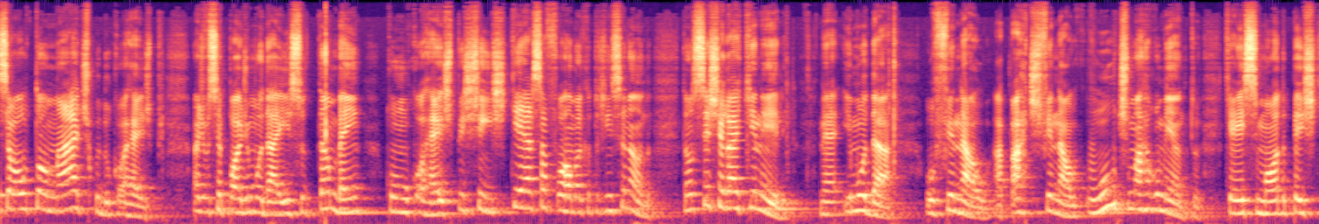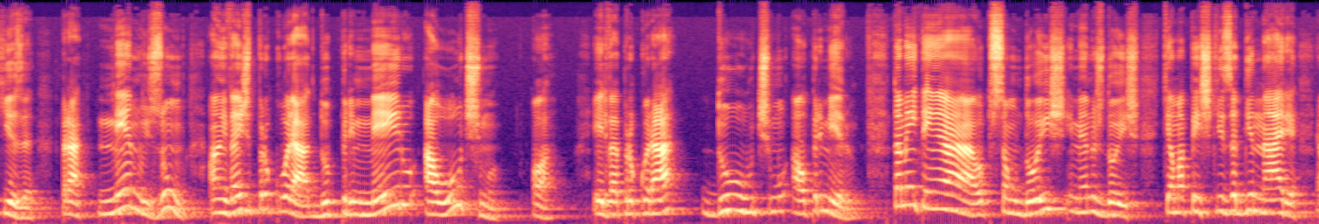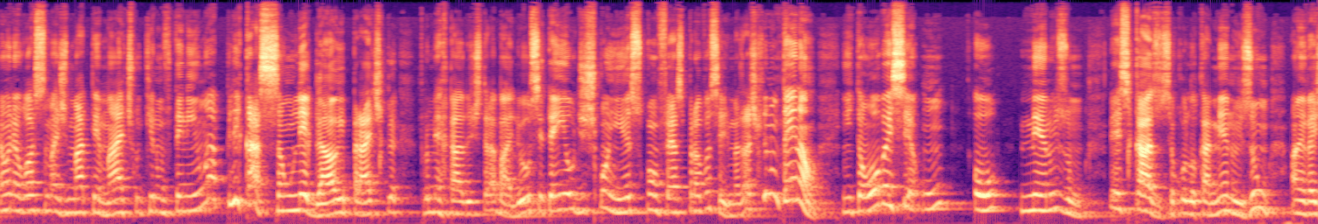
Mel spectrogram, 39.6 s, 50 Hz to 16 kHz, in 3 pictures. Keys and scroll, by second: 7.8 F2.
